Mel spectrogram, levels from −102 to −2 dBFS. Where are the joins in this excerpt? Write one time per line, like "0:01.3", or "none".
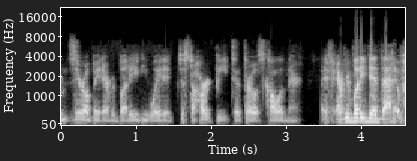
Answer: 0:01.5
0:03.5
